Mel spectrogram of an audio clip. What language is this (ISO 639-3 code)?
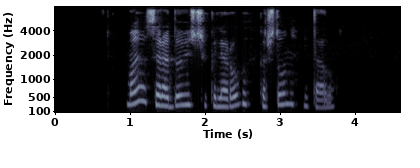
bel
